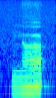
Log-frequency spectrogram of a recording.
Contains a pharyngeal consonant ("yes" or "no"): no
